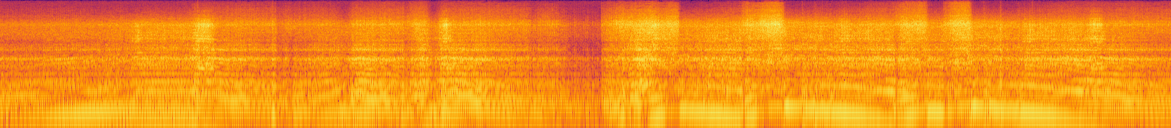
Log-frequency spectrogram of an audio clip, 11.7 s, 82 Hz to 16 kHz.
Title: Start Up and Rev of 2002 Subaru Legacy GT 2.5 With Exhaust Leak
